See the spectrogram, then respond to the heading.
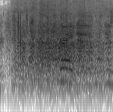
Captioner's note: audience laughs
